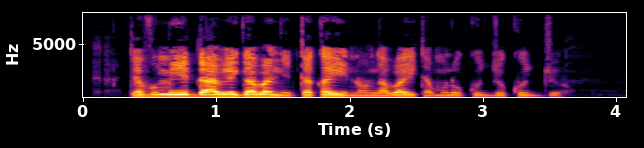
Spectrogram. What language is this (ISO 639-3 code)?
lug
